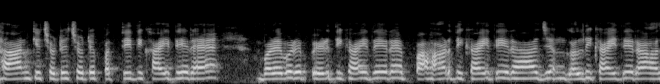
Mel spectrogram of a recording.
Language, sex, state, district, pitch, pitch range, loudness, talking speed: Hindi, female, Odisha, Sambalpur, 275 Hz, 255-285 Hz, -14 LUFS, 215 wpm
